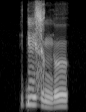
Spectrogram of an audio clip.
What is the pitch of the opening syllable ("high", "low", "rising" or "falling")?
high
